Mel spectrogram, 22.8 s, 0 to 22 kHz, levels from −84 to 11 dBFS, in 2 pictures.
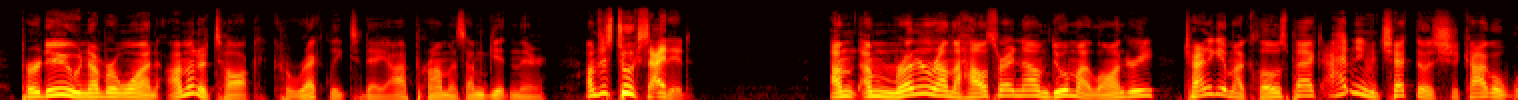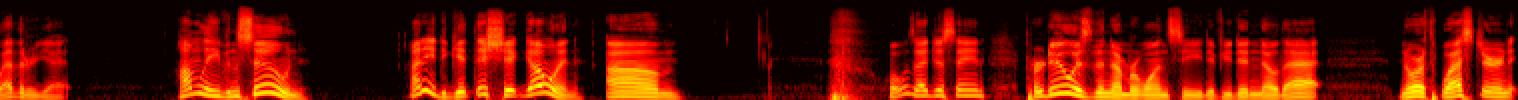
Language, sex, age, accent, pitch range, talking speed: English, male, 30-49, American, 125-175 Hz, 190 wpm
